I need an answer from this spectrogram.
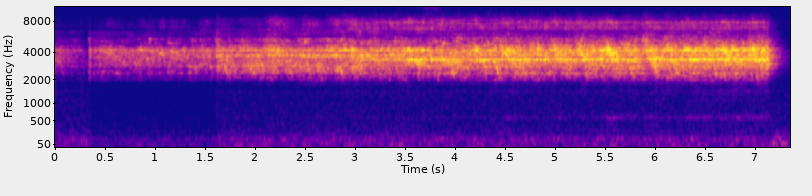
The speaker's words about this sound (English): it's one of my favorite sound design moments in the whole movie, is like the increase of volume of the birds right as they show the one piece of moving footage. It's brilliant.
